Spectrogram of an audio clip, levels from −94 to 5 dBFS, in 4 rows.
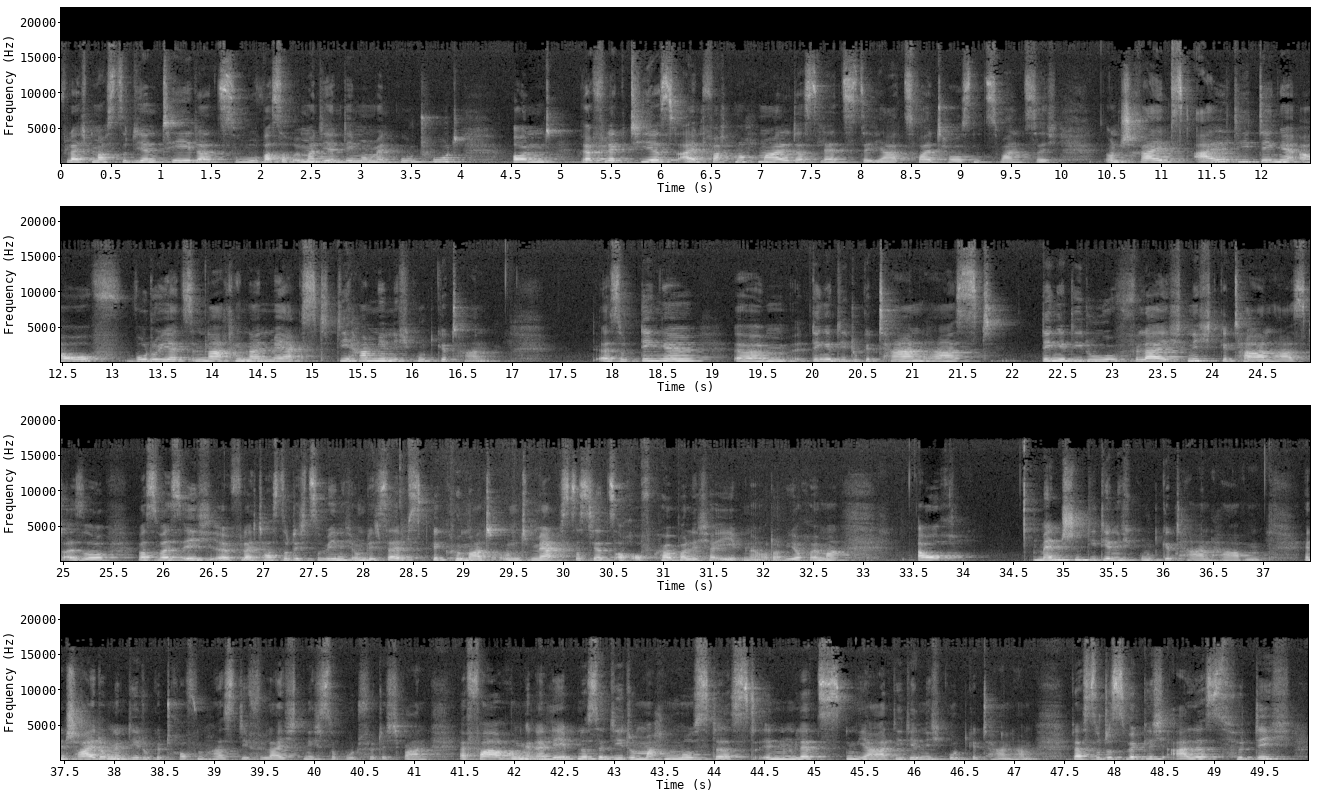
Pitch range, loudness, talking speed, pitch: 195-235 Hz, -19 LUFS, 155 wpm, 210 Hz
